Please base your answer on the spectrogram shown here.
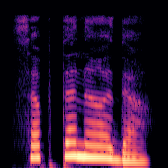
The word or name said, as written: ಸಪ್ತನಾದ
